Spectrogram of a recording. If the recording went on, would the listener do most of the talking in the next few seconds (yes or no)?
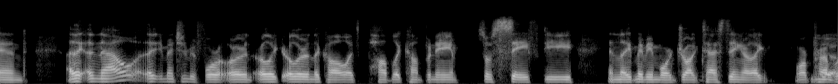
no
